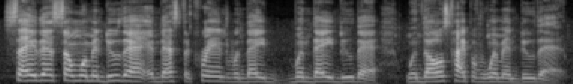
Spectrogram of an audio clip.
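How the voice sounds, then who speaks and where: Speaking at a moderate pace in a lowish voice, a middle-aged livestream host sounds very nasal and blocked up from an approaching cold. Near her phone or webcam mic, she talks freely and at length, answering chat directly with sassy comebacks and meandering asides.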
